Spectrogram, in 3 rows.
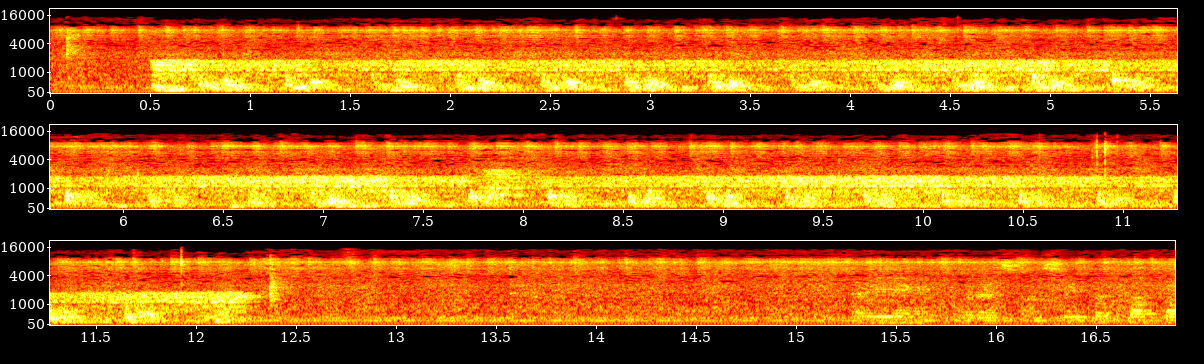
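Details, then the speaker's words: Rapid, regular whooshing fetal heartbeat, about 150 beats a minute, heard during an ultrasound scan, beating strong and healthy with no problems. "está palpitando fuerte, sano, sin ningún problema."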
